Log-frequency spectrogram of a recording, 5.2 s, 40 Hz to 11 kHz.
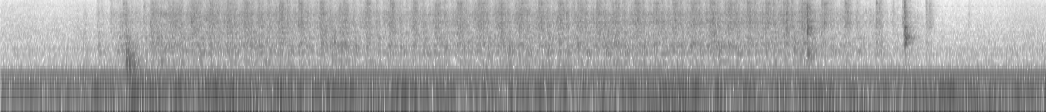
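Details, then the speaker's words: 1942 Singer 201-2 sewing machine stitching through 8 layers of heavy grade denim. A fast, even stitching rhythm with a steady motor hum, no straining, grinding or hiccup: healthy under heavy load. "Could you hear the machine straining, the grinding, the breaking of gears, the moaning, the crying out for help? Help, help, Scott's abusing me! No. The machine didn't even make a hiccup or a sound with 8 layers of heavy grade denim."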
